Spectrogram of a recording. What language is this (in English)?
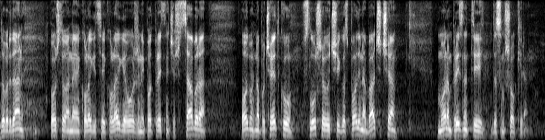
Croatian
